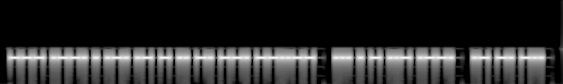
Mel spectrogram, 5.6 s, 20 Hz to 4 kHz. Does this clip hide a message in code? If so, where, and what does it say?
Yes: Morse code from 0.1 to 5.4 s, heard as a keyed tone, about 40 wpm, 750 Hz. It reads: OPERATING, SETUP AND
